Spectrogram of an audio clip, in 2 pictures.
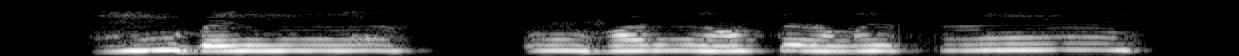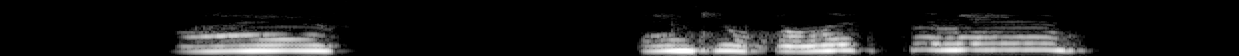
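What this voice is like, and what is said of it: Miranda Sings character voice impression. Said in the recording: “her Miranda Sings voice ... such a Miranda Sings voice like interpretation ... do the voice”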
